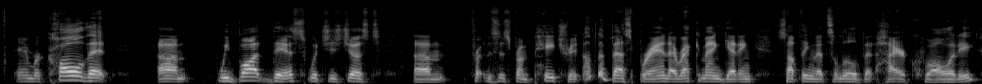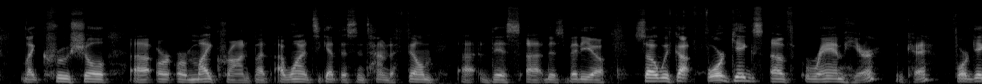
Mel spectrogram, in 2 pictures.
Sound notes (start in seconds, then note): none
